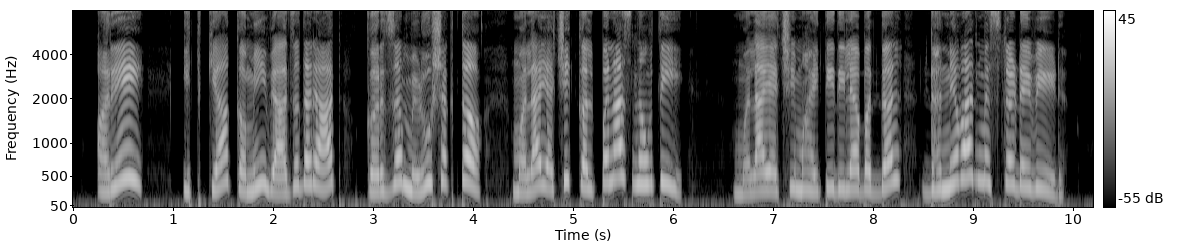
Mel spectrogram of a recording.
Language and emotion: Marathi, surprised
